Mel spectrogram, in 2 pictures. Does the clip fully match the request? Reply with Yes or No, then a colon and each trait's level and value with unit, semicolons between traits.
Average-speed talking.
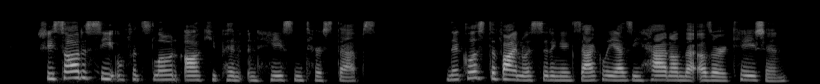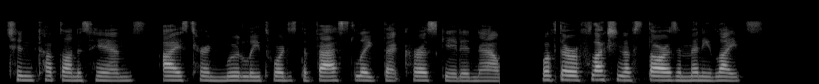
Yes: average, 170 wpm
